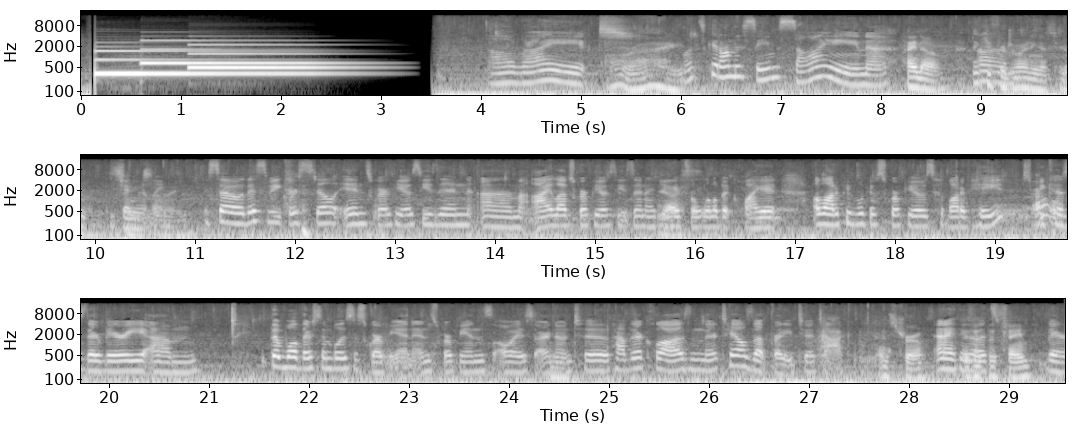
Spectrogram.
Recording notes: enjoy the beautiful weather outdoors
